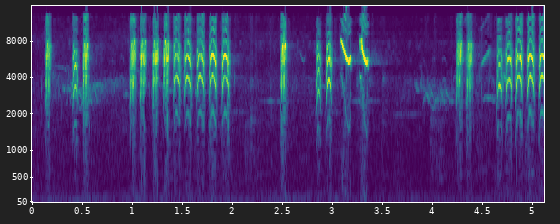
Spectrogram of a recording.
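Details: Yuhina, or prenjak batu, singing energetically: repeated quick runs of buzzy high notes broken by short pauses, with two clear upslurred whistles in the middle.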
